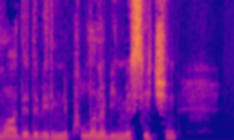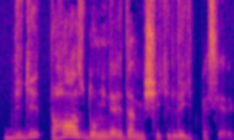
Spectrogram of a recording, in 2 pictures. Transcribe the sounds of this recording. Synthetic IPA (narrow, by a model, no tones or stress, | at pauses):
vaːd̪ed̪ɛve̞ɾimlʲikʰulˠːanabilʲme̞siːt͡ʃʰin | lʲiɟid̪̥aɦaazd̪o̞minaed̪ænbiʃe̞cʰilʲd̪ɛɟit̪̚mesiɟe̞ɾɛ̰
